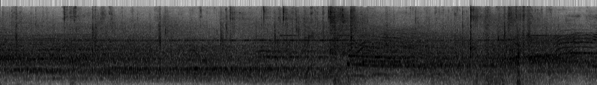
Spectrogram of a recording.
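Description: Fencers' shoes stamp and squeak on the strip.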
